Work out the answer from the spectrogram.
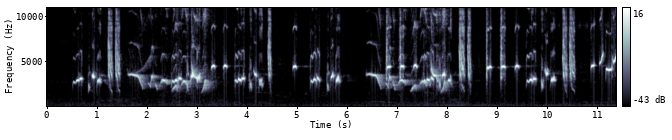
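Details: Female Oriental magpie-robin singing to rouse a male into full song: rich, varied high whistles and sharp chirps, bursts of rapid notes and clear repeated pure tones, with a pause near the middle before the phrases resume.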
